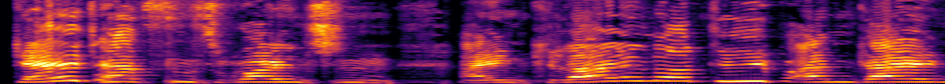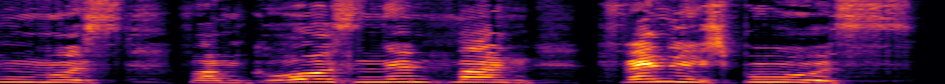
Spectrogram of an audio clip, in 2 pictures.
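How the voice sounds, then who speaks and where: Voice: sits high, extremely slow, voice pushed up, heavily acted. Narrator doing a wild mocking old soldier. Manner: loud, rhyming, mocking. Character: wild hot-tempered old soldier man.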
